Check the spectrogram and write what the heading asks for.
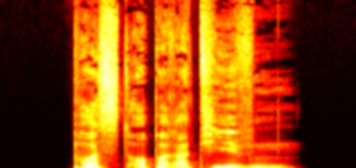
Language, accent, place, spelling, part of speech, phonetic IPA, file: German, Germany, Berlin, postoperativen, adjective, [ˈpɔstʔopəʁaˌtiːvn̩], De-postoperativen.ogg
- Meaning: inflection of postoperativ: 1. strong genitive masculine/neuter singular 2. weak/mixed genitive/dative all-gender singular 3. strong/weak/mixed accusative masculine singular 4. strong dative plural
